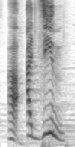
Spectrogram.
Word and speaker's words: один: Один is number 1.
